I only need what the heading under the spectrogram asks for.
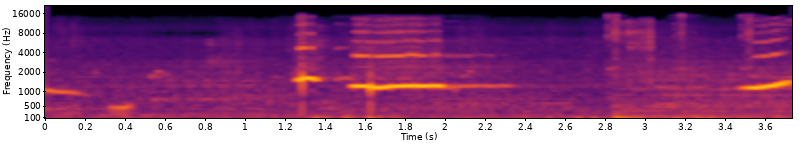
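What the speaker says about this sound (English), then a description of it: "are you whistling?" A person whistles a few short wavering notes in a Prop Hunt game, heard in brief separate bursts over a low background hum.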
